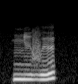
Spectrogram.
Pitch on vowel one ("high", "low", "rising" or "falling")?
low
